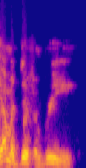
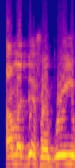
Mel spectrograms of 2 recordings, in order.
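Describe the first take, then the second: First: It is said in his ordinary speaking voice. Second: It is said in a special, showy put-on voice.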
